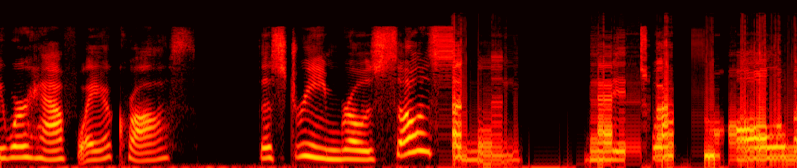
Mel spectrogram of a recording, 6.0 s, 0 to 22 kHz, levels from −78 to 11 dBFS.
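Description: Speech that, from 3.29 s to the end, turns into a rigid metallic buzz locked near 100 Hz: robotic sound from repeated short buffers, likely audio arriving too seldom, with roughly 10 ms chunks looped over most of the skipped audio.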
